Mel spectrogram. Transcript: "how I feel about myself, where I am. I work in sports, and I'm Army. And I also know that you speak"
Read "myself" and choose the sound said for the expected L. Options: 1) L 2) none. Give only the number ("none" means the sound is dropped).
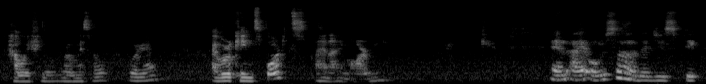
1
